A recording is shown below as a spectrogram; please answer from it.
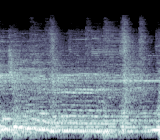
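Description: Live band playing a song: a singer over electric guitars, a drum kit and keyboard.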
